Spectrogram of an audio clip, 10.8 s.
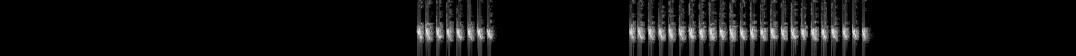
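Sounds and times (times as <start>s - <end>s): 
canary song: 4.2s - 5.0s, 6.2s - 8.8s.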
